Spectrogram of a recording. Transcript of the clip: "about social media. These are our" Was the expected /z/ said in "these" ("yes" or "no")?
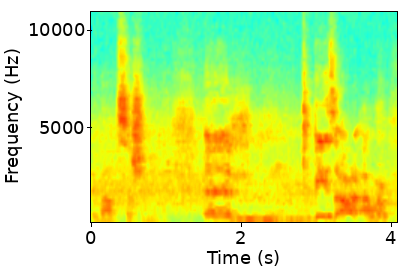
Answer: yes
